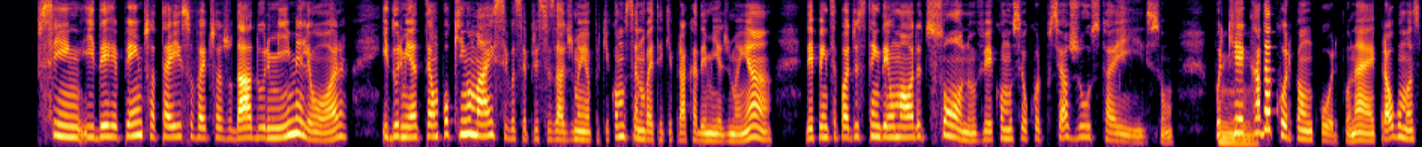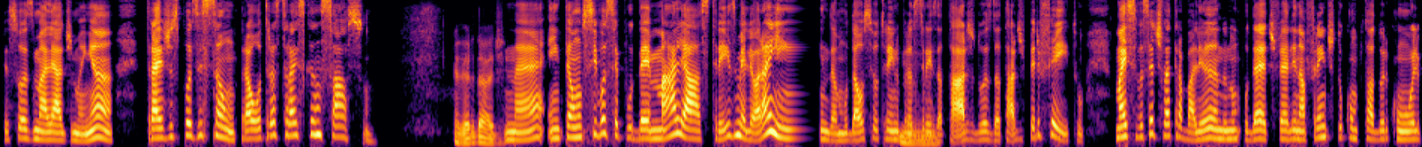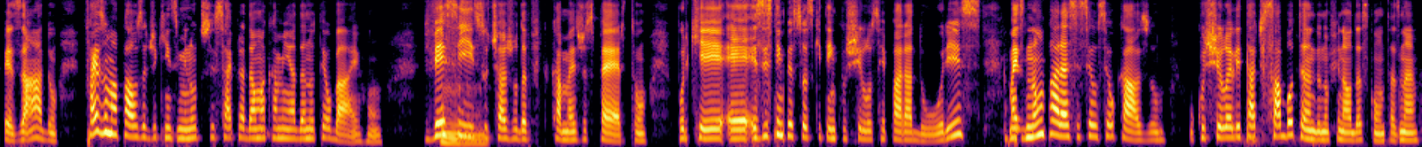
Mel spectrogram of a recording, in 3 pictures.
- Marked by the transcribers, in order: tapping; distorted speech; other background noise; static
- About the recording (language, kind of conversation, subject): Portuguese, advice, Como posso evitar que cochilos longos durante o dia atrapalhem o sono noturno?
